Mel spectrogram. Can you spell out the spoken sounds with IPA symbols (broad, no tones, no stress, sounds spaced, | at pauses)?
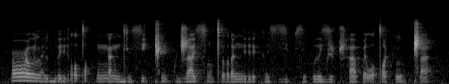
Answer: ʕ o l a̤ lʲ b ʊ rʲ ɨ tˤ | ŋ a ŋ dʲ o̤ sʲ ɯ ǁ o̤ p ɖ͡ʐ a sʲ a̤ tˤ r ɯ ŋ rʲ a k ə̤ sʲ zʲ ɨ p sʲ a̤ p ɯ zʲ o ʈ͡ʂʰ a p ə lʲ ɯ tˤ ɯ k l o̤ ǁ a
